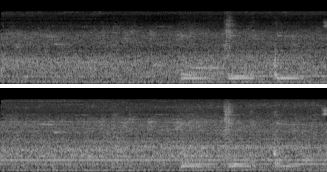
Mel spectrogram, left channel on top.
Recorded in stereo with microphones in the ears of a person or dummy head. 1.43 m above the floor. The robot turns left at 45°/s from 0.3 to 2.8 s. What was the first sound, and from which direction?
An insect, 10° right.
